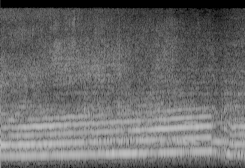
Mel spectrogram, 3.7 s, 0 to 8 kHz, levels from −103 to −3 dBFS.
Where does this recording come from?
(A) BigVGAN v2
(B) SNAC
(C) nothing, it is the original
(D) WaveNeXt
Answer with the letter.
C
